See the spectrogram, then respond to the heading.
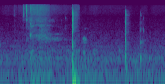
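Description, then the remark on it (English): A person face palms twice, a hand slapping against a face in one sharp smack followed later by another lighter one, with a few faint taps around them and no talking. “If you heard that, that was me face palming twice.”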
